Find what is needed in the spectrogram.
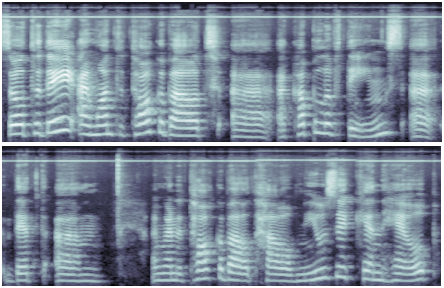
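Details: Aphasia after a stroke in a woman who also has functional neurological disorder, with halting speech, hesitations between words, word-finding difficulty (anomia) and stuttering; finding: aphasia.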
